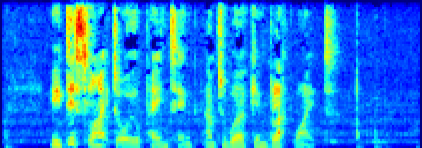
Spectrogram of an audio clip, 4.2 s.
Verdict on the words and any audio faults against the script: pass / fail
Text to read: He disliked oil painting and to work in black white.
pass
